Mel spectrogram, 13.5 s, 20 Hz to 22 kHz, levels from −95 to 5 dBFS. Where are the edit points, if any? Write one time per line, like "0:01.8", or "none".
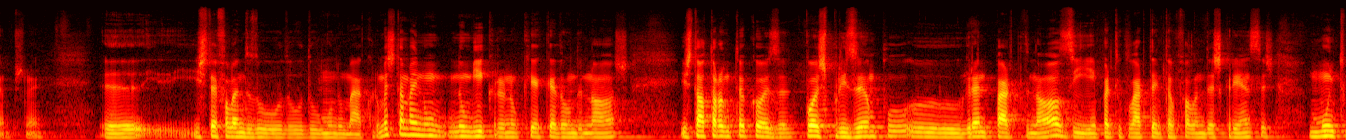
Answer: none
